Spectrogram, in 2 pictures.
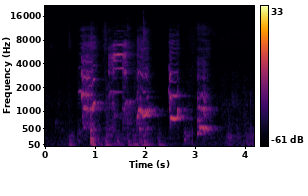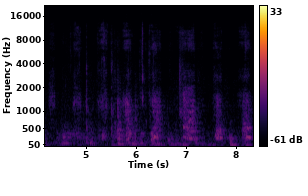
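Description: An American Bully puppy whimpers and yips during a bath. The high, wavering cries come up close in bursts over the first few seconds, then settle into softer whines and wet rustling.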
